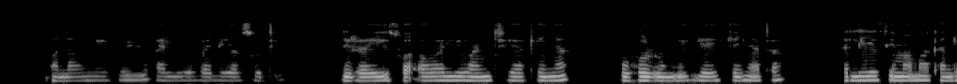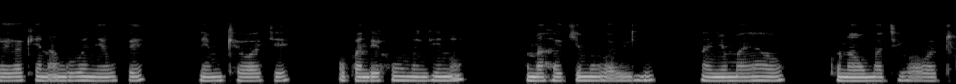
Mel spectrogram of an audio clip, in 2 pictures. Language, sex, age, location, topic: Swahili, female, 18-24, Kisumu, government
